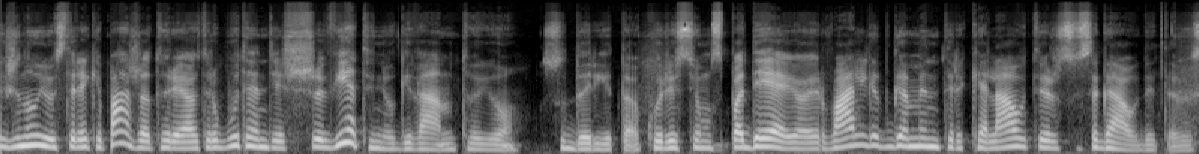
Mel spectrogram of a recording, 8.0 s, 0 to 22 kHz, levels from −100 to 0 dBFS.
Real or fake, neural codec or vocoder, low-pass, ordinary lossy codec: real; none; 19.8 kHz; Opus, 24 kbps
